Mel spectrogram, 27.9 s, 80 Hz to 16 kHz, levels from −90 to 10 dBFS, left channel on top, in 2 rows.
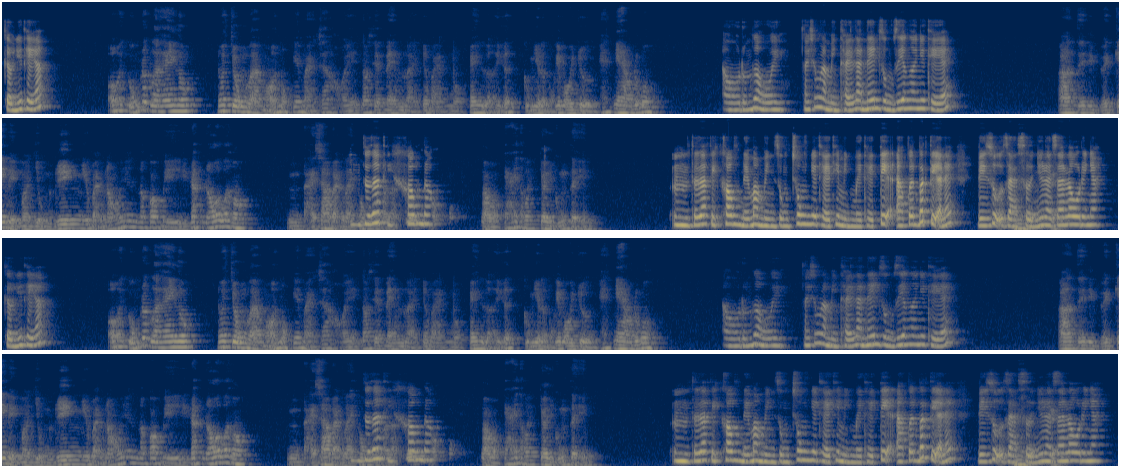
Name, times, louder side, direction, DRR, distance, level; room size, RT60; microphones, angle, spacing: voice 1, 0.0-0.5 9.0-9.8 10.0-11.9 18.3-19.3 22.3-27.7, left 4 dB, 70° left, 0.7 m, -26 dB
voice 2, 1.3-2.3 2.7-8.1 13.2-17.0 17.5-19.2 19.9-21.3 26.6-27.1, right 1 dB, 5° right, 3.2 m, -37 dB
6.7 x 4.8 x 6.6 m
head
